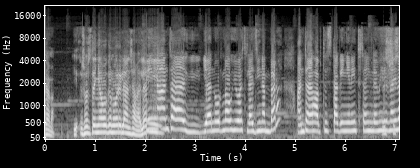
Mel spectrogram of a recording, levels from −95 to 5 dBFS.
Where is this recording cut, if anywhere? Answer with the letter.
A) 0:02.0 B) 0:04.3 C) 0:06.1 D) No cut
A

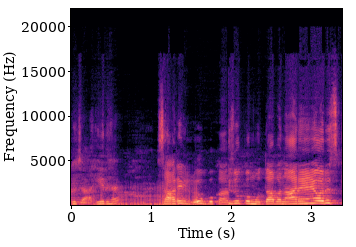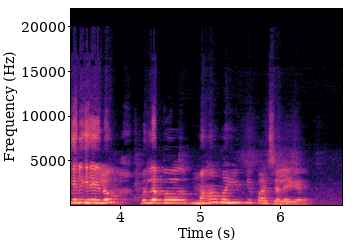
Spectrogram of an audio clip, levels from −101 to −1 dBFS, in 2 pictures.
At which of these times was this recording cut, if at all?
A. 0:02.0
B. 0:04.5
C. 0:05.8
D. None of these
A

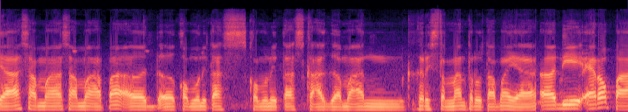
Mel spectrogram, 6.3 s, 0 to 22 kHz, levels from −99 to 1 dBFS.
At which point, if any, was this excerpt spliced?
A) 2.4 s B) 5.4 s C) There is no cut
B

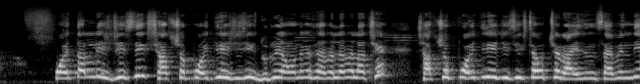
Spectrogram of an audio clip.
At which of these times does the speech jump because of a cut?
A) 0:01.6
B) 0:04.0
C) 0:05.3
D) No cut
D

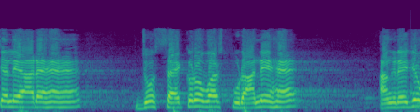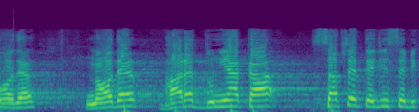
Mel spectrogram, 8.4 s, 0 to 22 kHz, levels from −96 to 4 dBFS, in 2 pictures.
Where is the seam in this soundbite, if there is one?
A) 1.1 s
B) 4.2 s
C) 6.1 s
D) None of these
B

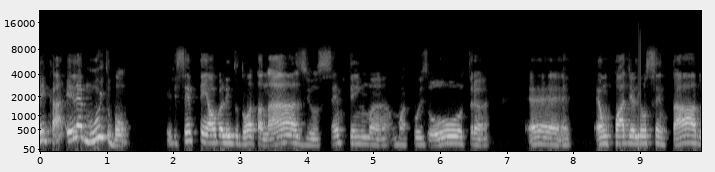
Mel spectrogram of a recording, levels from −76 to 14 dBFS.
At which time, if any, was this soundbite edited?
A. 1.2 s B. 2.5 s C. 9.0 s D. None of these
C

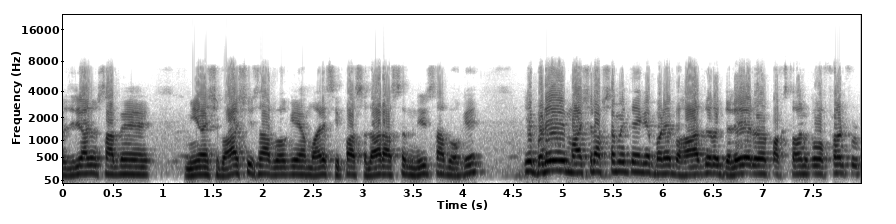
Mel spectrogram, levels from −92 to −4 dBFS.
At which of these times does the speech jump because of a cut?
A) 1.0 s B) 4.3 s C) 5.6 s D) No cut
D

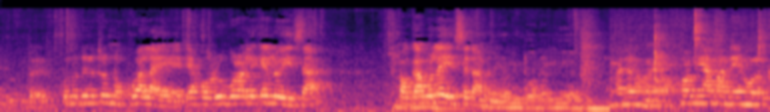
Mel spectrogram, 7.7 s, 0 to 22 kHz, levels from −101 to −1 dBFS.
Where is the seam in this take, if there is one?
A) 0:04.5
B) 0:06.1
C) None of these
B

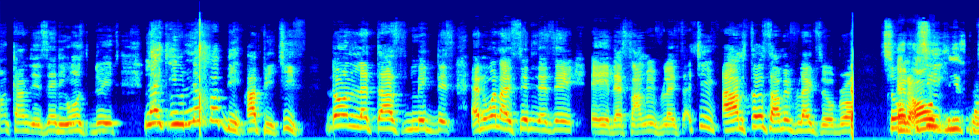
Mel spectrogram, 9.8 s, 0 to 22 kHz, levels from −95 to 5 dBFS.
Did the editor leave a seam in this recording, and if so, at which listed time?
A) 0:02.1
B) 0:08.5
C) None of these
B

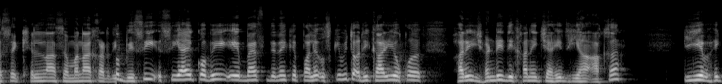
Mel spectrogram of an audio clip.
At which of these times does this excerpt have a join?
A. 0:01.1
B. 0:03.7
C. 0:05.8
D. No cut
A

